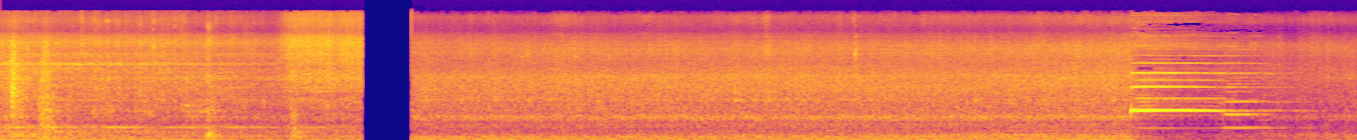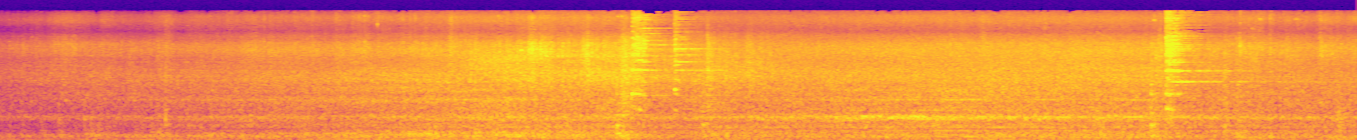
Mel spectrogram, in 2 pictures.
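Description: Indian Railways electric locomotives running close by on the track: a steady low rumble of wheels on rails. About eleven seconds in a locomotive horn sounds a short blast, then the rumble builds again with a couple of sharp metallic clanks.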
